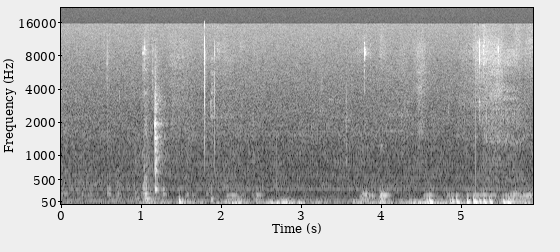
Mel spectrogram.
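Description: A phone is handled close by with faint taps and knocks.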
